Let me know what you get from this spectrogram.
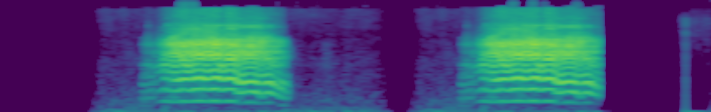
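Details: Goat bleating twice: two wavering, nasal, quavering bleats, each about half a second long and about a second apart, rich in high harmonics, over a quiet background.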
